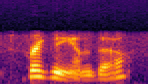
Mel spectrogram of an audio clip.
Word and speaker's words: Fernanda: My name is Fernanda. – How do you spell that? – F-E-R-N-A-N-D-A. – F-E-R. – Okay. – F-E-R-N-A-N-Z-A? – D.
